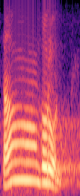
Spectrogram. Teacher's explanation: بس الغنة هنا تفخم علشان الظه مفخمة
